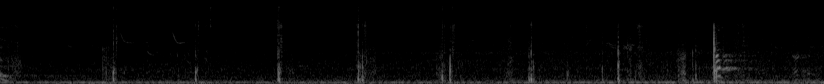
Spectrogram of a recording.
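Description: Boots stamp and thud on hard dirt.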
